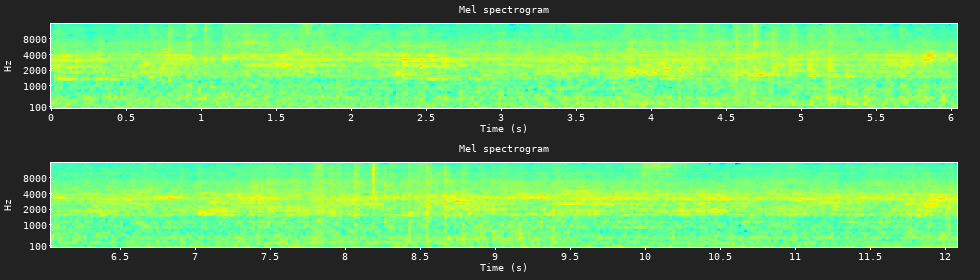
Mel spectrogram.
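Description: Covered hopper cars of a freight train rolling past a grade crossing at speed: a steady, loud rumble of steel wheels on the rails, unchanging throughout.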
